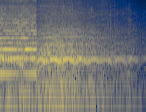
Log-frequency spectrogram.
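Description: Vehicle horns sounding: a loud, steady horn blast that cuts off about half a second in, followed by a second, wavering horn tone that fades away toward the end.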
